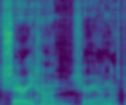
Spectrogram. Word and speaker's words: Sherry Osman: And Sharian. Oh, man. I always say this wrong. Sherry Osman. But it's like Sherry Osman.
